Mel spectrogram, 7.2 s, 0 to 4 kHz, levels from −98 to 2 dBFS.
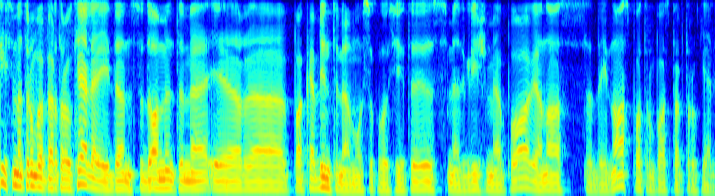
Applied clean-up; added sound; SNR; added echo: none; none; none; none.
